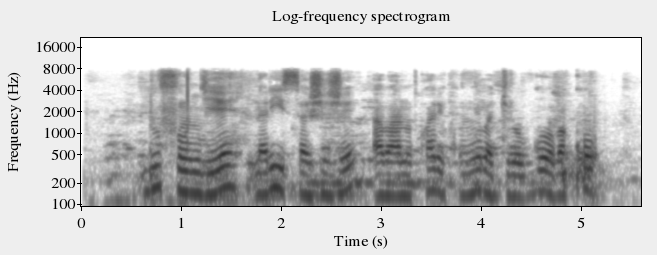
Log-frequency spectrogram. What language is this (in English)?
Kinyarwanda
